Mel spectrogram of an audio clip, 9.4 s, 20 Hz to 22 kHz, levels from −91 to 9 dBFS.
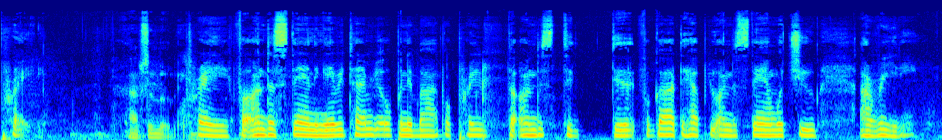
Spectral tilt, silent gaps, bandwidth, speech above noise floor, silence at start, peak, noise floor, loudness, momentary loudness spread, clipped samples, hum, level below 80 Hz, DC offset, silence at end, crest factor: -6 dB/octave; none; 16 kHz; 27 dB; 0 s; -12 dBFS; -53 dBFS; -27 LUFS; 12 LU; under 0.1%; none; -52 dBFS; under 0.1%; 0.3 s; 16 dB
